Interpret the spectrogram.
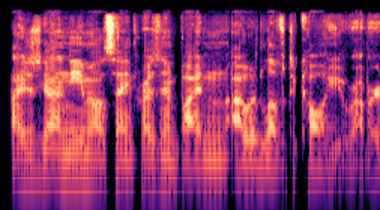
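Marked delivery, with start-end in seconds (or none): none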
